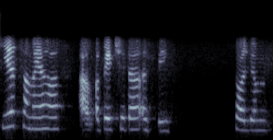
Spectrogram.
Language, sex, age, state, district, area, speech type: Sanskrit, female, 18-30, Rajasthan, Jaipur, urban, conversation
